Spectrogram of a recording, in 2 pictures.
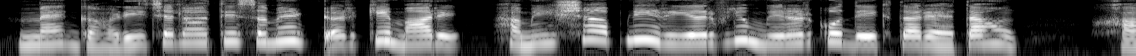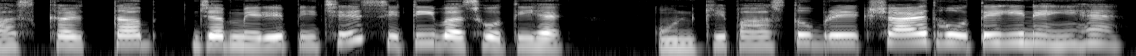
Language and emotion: Hindi, fearful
